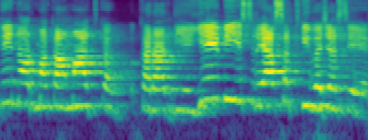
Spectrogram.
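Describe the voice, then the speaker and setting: A woman projects a raised voice with a bright, sharp tone and ordinary pitch variation. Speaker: human rights activist. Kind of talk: public speech at a press club. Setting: outdoor rally or press event. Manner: fiery, impassioned.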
